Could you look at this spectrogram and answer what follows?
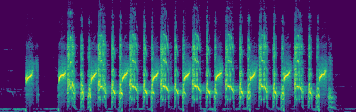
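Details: Teetar, a grey partridge in breeding season, bursting into a long, rapid series of harsh double notes, each a rising squeak dropping into a rasp, repeated well over once a second.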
